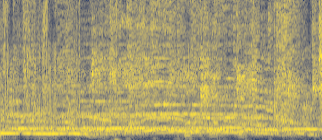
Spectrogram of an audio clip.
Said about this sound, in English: We are live streaming from the Comedy Frequency Studios in the bunker on Brazos, and we're here with a fantastic studio audience. Y'all make some noise real quick.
